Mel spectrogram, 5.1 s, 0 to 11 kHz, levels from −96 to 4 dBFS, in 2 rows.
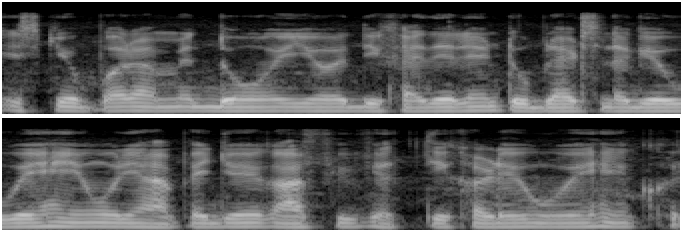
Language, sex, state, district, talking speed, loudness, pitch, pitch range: Hindi, male, Chhattisgarh, Bilaspur, 295 wpm, -27 LUFS, 110 Hz, 105-115 Hz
